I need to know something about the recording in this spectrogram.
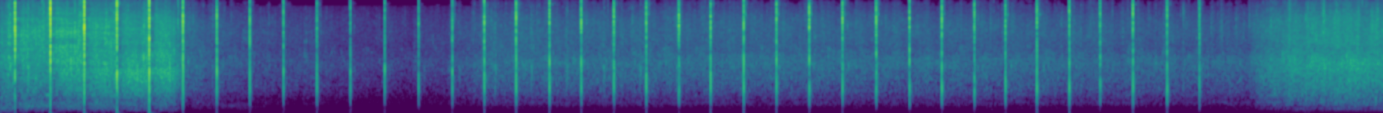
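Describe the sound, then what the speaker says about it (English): A standing ovation for postmasters at the GMB union Congress: a dense burst of crowd applause opens, then thins into steady rhythmic clapping in unison, before a full wash of applause swells again at the end. "join me in a round of applause to the postmasters who have been treated appallingly by successive governments"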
